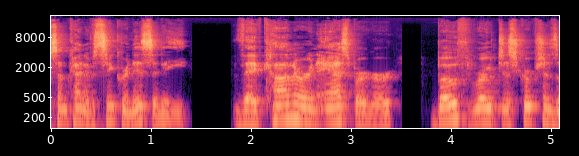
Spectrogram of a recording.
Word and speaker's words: Kanner: It looks like Canner, but it's pronounced Connor.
